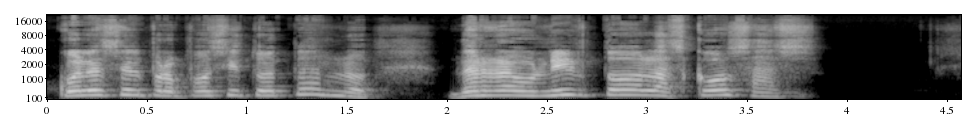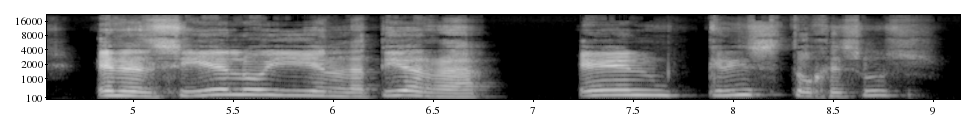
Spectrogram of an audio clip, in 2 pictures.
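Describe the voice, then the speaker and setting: A preacher with a high voice takes his time as he reads scripture aloud and comments on it. Throughout the sermon he presses his audience with rhetorical questions.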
